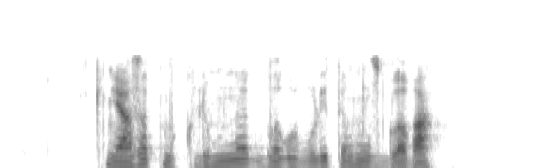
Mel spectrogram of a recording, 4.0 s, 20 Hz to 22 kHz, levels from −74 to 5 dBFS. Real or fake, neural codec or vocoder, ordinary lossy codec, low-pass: real; none; Opus, 32 kbps; 5.4 kHz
